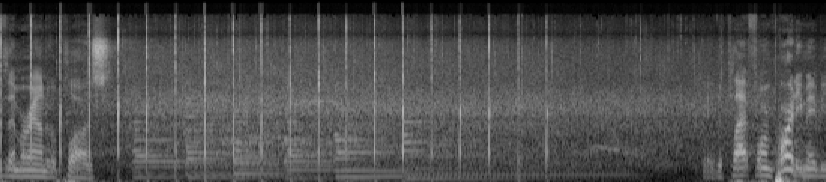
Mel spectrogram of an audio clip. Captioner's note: applause, Music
